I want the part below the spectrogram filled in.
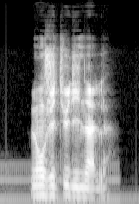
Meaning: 1. longitudinal (relating to length; running in the direction of the long axis of a body) 2. longitudinal (relating to longitude) 3. longitudinal (sampling data over time rather than merely once)
- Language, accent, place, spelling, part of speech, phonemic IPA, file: French, France, Lyon, longitudinal, adjective, /lɔ̃.ʒi.ty.di.nal/, LL-Q150 (fra)-longitudinal.wav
